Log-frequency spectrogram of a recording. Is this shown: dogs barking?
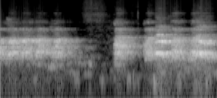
yes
